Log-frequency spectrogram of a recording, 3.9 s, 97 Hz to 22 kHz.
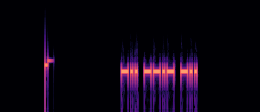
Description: Morse code, heard as a keyed tone, about 36 wpm, 700 Hz. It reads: DQD
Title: USA Call Sign Postfixes - 3 Letters 35wpm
